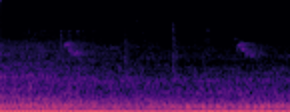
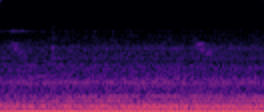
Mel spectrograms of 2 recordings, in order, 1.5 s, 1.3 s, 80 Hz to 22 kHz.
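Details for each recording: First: Toyota Previa van with P0171 code, idle previously adjusted: holds a high 1400 rpm idle after revving, louder rumble easing down into steady normal idle once put into gear. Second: Toyota Previa (new muffler fitted) in park after a rev: a deep, steady rumble that stays at about 1400 rpm high idle and returns to normal idle in gear. A P0171 check engine light is present; cause unconfirmed, and idle adjustment may be needed.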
